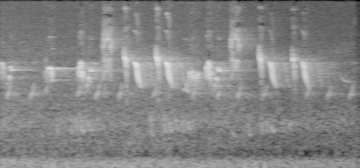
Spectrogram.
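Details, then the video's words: Sooty-headed bulbul, known locally as cucak cungkok, heard near a waterfall: a rapid series of sharp, clear chirping notes, several per second, lively and uneven, over a soft steady background hiss. "Suara Burung Cucak Cungkok"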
